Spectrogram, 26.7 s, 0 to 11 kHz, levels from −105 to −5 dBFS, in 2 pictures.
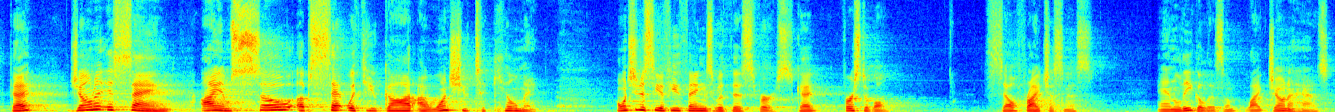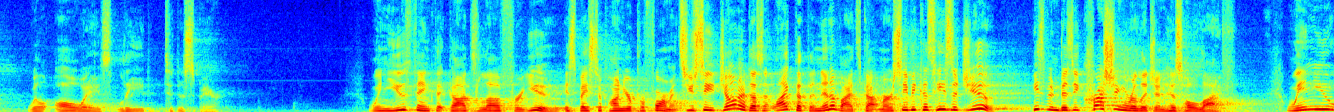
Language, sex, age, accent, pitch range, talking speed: English, male, 40-59, American, 150-215 Hz, 180 wpm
